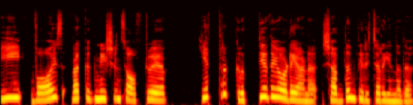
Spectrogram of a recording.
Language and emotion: Malayalam, surprised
